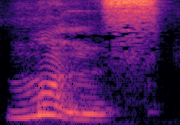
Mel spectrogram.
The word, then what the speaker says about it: months: Mais attention, lorsque month est au pluriel, le TH disparaît et c'est prononcé months. 1 month, 2 months.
